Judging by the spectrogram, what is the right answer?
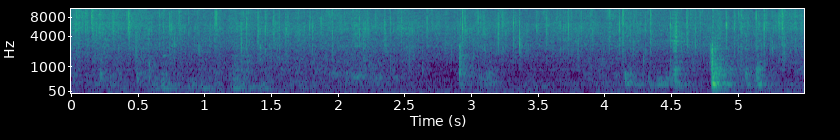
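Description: A Cajun-seasoned ribeye steak sizzles in a pan, a steady soft hiss of frying fat with a few small pops and crackles, close but fairly quiet and with no talking.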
